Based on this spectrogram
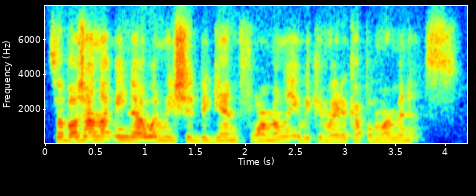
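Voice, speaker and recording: Heard through lo-fi video call audio, a man from Montana, USA talks fairly quickly in a high, fairly bright voice with fairly even intonation. As a trainer, he casually chats with online participants and reads out what they type.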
